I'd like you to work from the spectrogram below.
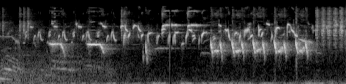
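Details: Caged hybrid European goldfinch delivering a dense, continuous warble of high liquid twittering and tinkling notes that rise and fall quickly.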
